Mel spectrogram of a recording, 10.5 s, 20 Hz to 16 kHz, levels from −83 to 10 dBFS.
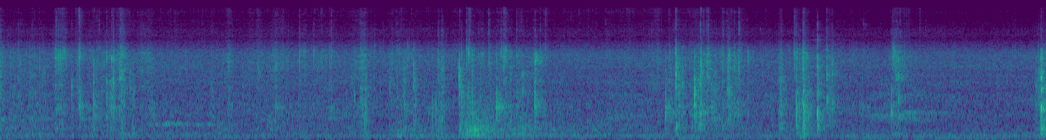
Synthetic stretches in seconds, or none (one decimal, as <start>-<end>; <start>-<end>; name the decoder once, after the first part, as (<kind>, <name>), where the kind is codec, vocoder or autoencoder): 0.6-1.7 (vocoder, BigVGAN v2); 6.4-7.0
